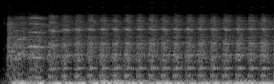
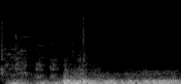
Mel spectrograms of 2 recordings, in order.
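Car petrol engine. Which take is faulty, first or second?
first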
